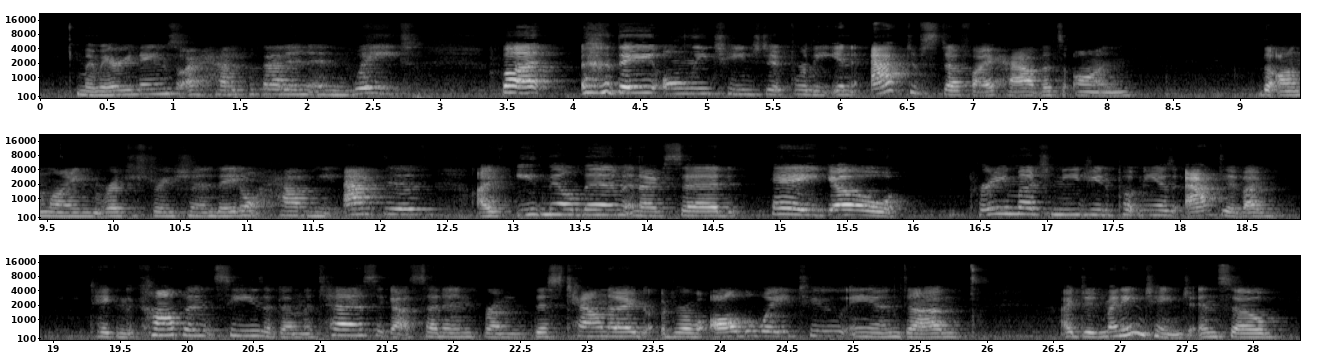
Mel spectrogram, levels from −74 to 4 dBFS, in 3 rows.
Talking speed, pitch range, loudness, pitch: 170 wpm, 190-250 Hz, -25 LUFS, 210 Hz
